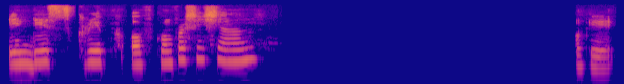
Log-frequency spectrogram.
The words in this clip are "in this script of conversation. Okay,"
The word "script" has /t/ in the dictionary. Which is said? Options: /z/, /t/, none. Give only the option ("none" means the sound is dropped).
none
